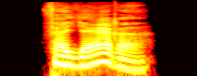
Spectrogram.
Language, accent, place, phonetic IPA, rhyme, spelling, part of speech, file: German, Germany, Berlin, [fɛɐ̯ˈjɛːʁə], -ɛːʁə, verjähre, verb, De-verjähre.ogg
- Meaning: inflection of verjähren: 1. first-person singular present 2. first/third-person singular subjunctive I 3. singular imperative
